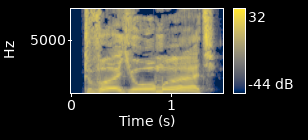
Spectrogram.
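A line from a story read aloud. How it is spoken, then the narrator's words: Angry yelling. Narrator (Russian): заорал Леха и со злости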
